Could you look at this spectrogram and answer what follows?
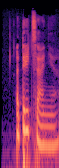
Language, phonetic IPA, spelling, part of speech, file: Russian, [ɐtrʲɪˈt͡sanʲɪje], отрицание, noun, Ru-отрицание.ogg
- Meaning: negation, denial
